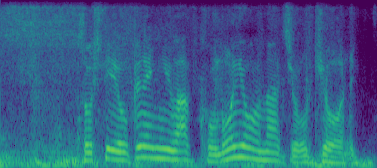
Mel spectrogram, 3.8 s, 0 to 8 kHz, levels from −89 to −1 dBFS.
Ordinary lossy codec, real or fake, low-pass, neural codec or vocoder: Opus, 16 kbps; fake; 7.2 kHz; codec, 16 kHz, 1.1 kbps, Voila-Tokenizer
